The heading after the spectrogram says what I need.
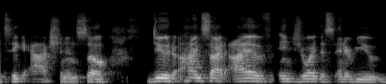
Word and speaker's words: Hynesite: So Love it's basically, so it's site, just SITE, and then Hine with the Y in front of it.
